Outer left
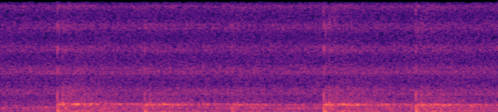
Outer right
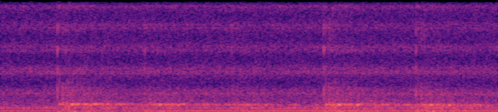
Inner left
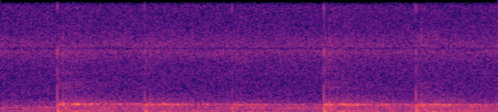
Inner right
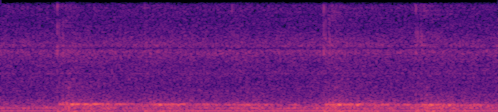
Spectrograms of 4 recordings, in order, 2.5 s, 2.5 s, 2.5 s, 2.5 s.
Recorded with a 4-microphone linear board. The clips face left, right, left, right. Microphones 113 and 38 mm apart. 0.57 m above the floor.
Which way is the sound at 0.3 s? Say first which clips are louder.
Outer left 1 dB, inner left 2 dB; 40° left (ahead or behind).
